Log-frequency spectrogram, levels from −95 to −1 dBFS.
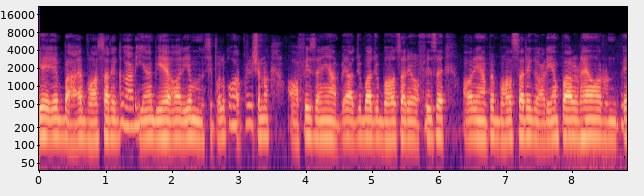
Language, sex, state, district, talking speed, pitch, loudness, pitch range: Hindi, male, Chandigarh, Chandigarh, 210 wpm, 135 Hz, -17 LUFS, 130-140 Hz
